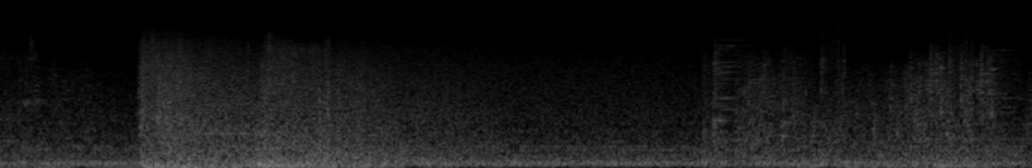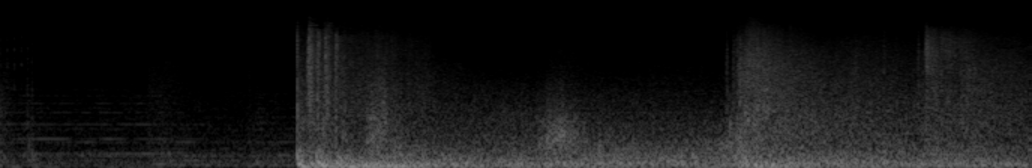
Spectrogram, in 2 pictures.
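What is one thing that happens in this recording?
Heavy naval guns fire with loud, deep booms.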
